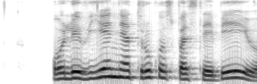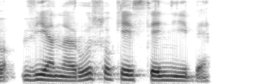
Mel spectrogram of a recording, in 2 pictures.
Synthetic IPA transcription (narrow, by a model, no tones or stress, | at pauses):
oːlʲɪʋʲijɛnʲɛt̪ɾʊkʊspɐsʲt̪ʲɛbʲeːjoːʋʲiɛnɐɾʊsukʲɛɪsʲt̪ʲɛnʲiːbʲɛ̰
